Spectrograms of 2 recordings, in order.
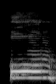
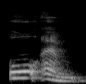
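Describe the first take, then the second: First: The word is squeezed into one syllable. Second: The word is split into two syllables. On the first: The speaker calls it wrong. "पोम नहीं बोलना चाहिए" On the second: The speaker calls it right. "यहां पर divide हो रहा है syllable, पो और एम"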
